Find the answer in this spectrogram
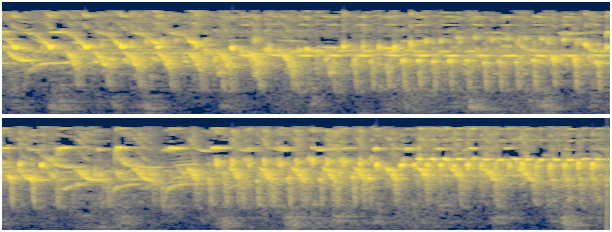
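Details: Timbrado Español canary in training, a caged song bird, delivering a dense continuous song of rapid rolling trills and metallic clicking notes, shifting between phrases, with a brief higher whistled run at the start.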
